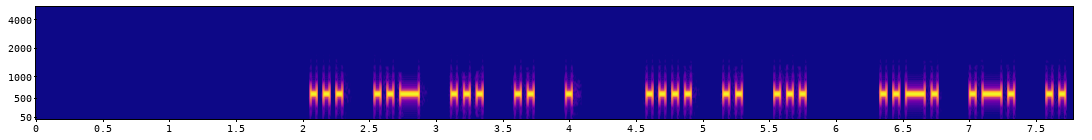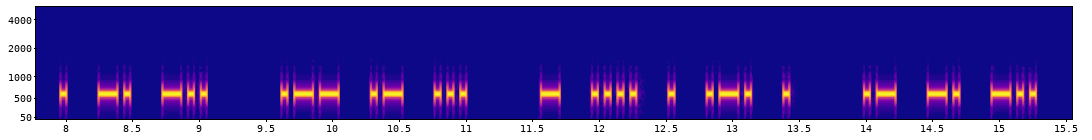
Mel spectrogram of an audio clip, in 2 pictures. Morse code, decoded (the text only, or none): SUSIE HIS FRIEND WAS THERE AND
